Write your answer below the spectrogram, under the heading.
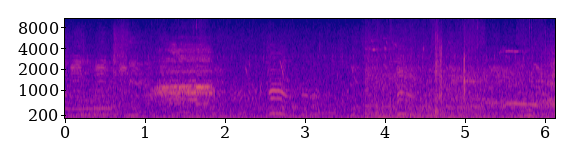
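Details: Swan geese at Slimbridge give a drawn-out nasal honk, then several shorter, rising honks spaced a second or so apart, over steady background murmur.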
